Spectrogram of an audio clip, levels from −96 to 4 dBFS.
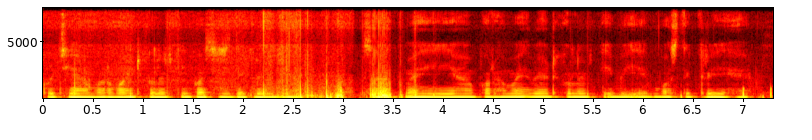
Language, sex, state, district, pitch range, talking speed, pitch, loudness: Hindi, male, Himachal Pradesh, Shimla, 135-145 Hz, 205 wpm, 140 Hz, -20 LUFS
